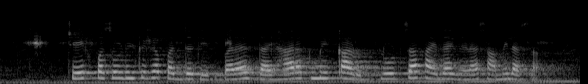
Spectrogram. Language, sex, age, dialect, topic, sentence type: Marathi, female, 18-24, Southern Konkan, banking, statement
